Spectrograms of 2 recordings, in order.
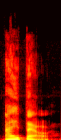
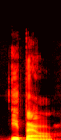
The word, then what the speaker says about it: itel: Ya, itel, bacanya itel, bukan itel ya, bukan.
